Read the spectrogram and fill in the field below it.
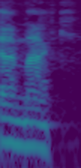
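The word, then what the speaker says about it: Anak: os descendentes da anac anac se pronunciasse mesmo em hebraico anac eles eram os descendentes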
